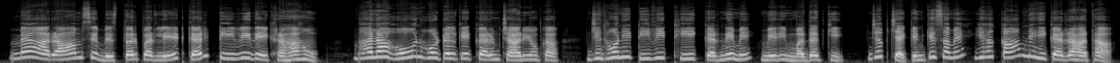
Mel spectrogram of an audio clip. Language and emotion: Hindi, happy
